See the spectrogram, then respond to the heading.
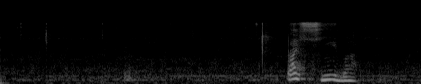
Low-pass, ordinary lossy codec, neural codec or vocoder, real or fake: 7.2 kHz; none; codec, 16 kHz, 4 kbps, FreqCodec, smaller model; fake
